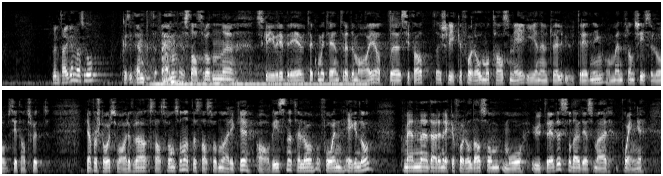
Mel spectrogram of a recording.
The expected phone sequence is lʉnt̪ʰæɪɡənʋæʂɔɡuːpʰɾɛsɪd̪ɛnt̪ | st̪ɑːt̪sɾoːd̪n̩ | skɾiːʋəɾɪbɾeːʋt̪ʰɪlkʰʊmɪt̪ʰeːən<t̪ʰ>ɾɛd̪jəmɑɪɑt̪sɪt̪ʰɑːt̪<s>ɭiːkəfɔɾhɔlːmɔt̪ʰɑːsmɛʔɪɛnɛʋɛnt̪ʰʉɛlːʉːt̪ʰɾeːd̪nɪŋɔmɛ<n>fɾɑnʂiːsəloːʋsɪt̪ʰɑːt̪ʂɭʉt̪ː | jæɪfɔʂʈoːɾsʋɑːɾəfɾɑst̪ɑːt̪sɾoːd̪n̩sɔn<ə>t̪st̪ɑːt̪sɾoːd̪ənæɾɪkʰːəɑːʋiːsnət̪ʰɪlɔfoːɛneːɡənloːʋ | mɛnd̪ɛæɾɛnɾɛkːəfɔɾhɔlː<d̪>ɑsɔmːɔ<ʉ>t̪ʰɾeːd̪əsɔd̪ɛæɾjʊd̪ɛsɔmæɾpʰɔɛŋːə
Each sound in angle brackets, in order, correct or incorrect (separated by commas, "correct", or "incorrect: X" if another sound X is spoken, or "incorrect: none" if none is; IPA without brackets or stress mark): correct, incorrect: ʂ, correct, incorrect: ɑ, correct, incorrect: ʉː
